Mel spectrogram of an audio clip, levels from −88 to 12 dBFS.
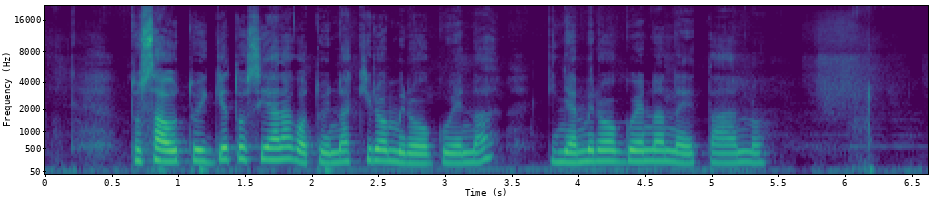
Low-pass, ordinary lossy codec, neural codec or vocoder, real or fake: none; none; none; real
